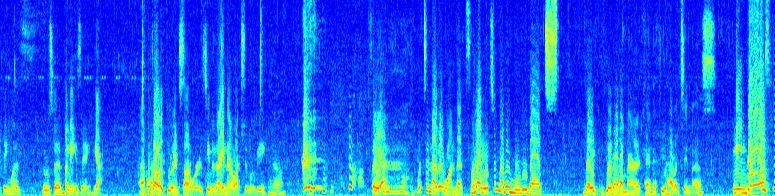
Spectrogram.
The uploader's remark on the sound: FOREWARNING: this episode audio is not sure what happened — sorry in advance… hehe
